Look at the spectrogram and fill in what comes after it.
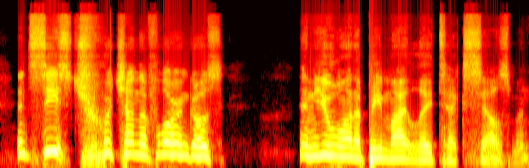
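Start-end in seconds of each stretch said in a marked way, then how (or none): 3.0-5.3 scornful, unimpressed, disdainful tone. Retelling a sitcom scene where Jerry finds George on the floor: imitating Jerry's disdain. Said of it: "It's just the disdain".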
